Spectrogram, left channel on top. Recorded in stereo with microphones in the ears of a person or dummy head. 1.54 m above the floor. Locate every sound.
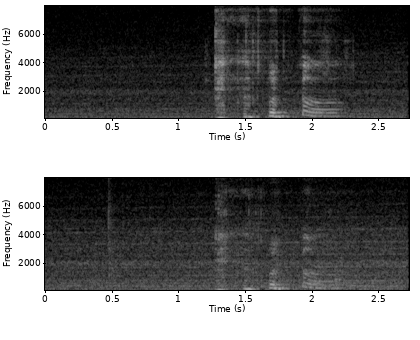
1.3 s a giggle: 40° left (ahead or behind), 3 m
